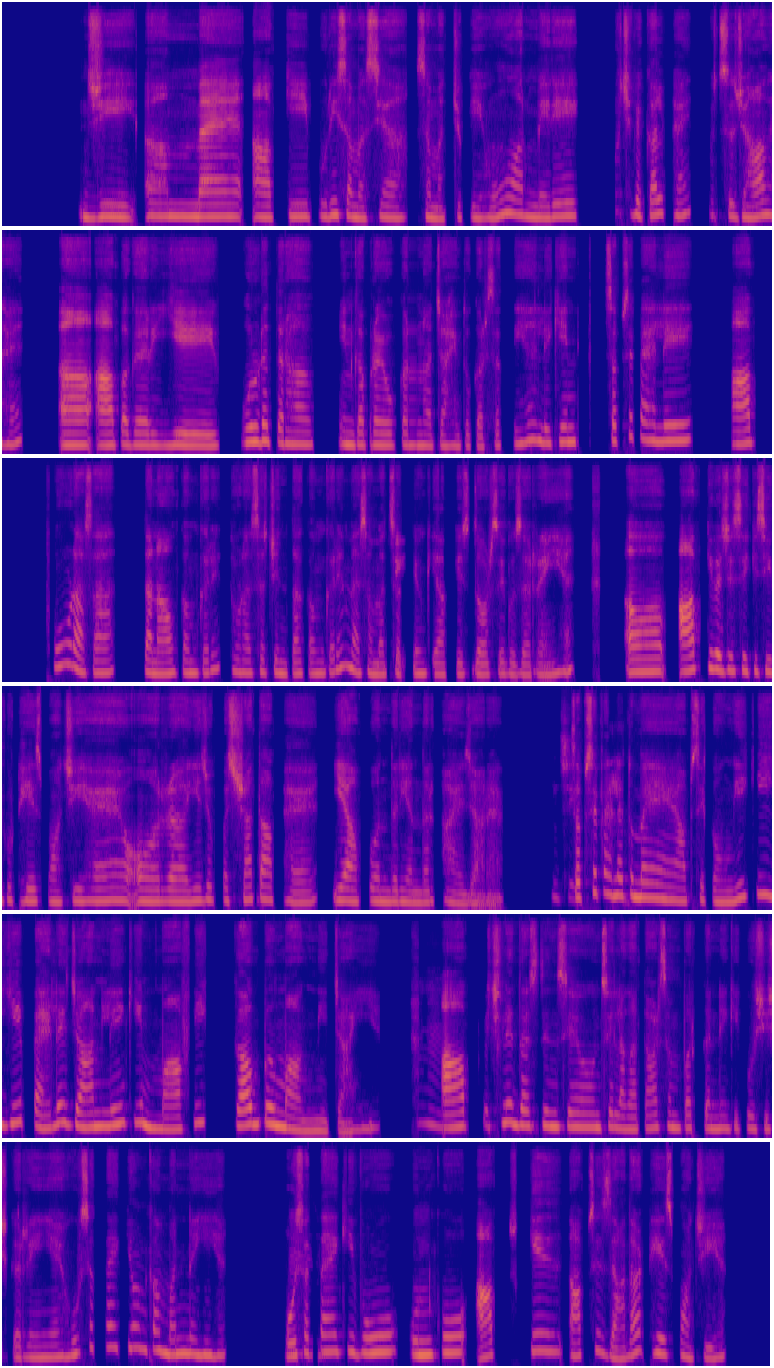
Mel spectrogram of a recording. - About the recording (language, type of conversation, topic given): Hindi, advice, मैंने किसी को चोट पहुँचाई है—मैं सच्ची माफी कैसे माँगूँ और अपनी जिम्मेदारी कैसे स्वीकार करूँ?
- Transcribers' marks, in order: tapping; other background noise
